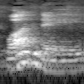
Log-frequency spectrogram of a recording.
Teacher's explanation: Okay, the day is unstressed. We call that unstressed.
